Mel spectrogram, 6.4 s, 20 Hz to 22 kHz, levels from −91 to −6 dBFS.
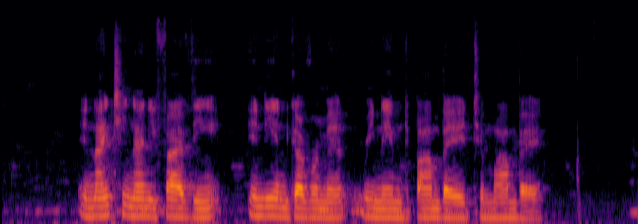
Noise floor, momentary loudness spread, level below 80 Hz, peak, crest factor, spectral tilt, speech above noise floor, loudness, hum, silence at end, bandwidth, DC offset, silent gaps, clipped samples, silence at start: -72 dBFS; 7 LU; -64 dBFS; -22 dBFS; 18 dB; -7 dB/octave; 35 dB; -38 LUFS; none; 0 s; 16 kHz; under 0.1%; none; under 0.1%; 0.35 s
